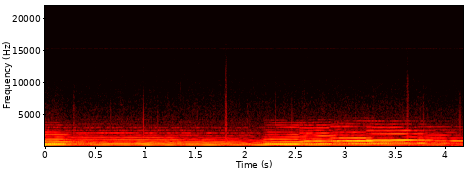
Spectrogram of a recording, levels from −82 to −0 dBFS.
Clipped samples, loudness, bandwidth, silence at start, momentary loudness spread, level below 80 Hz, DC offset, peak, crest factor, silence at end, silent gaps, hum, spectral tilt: under 0.1%; -35 LUFS; 16.5 kHz; 0 s; 7 LU; -60 dBFS; under 0.1%; -20 dBFS; 14 dB; 0 s; none; none; -6 dB/octave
